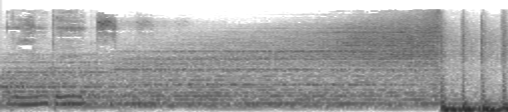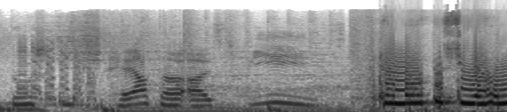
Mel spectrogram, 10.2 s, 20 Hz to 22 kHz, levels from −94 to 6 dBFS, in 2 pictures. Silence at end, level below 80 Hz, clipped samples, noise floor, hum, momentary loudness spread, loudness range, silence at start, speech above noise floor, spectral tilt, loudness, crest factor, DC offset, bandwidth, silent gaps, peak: 0 s; -26 dBFS; 3%; -30 dBFS; none; 26 LU; 18 LU; 0 s; 23 dB; -5 dB/octave; -10 LUFS; 10 dB; under 0.1%; 16 kHz; none; 0 dBFS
